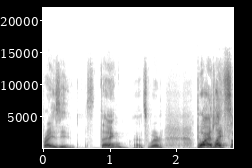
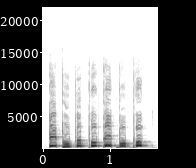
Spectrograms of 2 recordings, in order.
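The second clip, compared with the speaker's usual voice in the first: high squeaky beep boop; phone beeps; 5 dB louder than usual. Retold or imitated. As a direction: chirp like dialing tones. Imitating phone dialing tones.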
